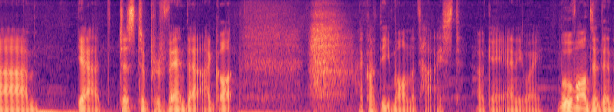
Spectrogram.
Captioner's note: sigh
